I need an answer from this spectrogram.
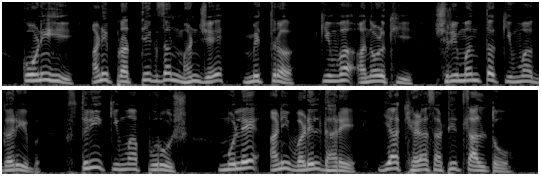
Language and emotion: Marathi, neutral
